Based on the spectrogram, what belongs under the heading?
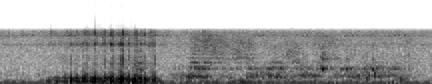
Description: My English Setter snoring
